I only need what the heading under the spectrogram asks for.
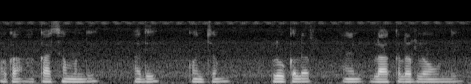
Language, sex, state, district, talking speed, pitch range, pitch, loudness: Telugu, male, Telangana, Mahabubabad, 140 wpm, 125-130 Hz, 125 Hz, -21 LUFS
